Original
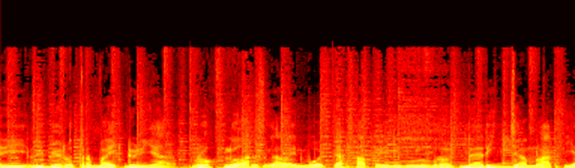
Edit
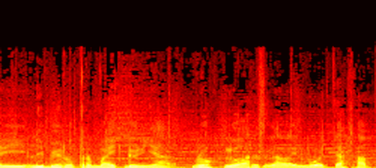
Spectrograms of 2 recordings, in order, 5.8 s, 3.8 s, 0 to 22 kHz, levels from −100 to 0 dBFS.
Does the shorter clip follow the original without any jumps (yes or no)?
yes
